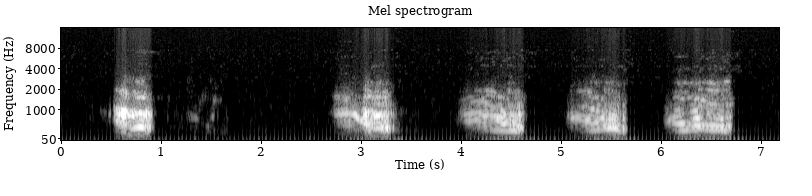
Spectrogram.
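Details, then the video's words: Boncănit of a Carpathian stag in the forests and clearings of Bucovina, rut season, 29.09.2022: a sharp opening bellow, then four throaty roars in quick succession, each about half a second long, with a slight low hum between them. "Boncănit / Carpathian stag Breeding season"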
